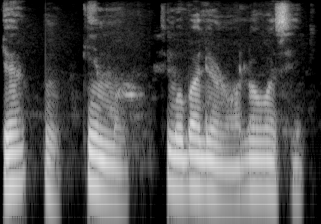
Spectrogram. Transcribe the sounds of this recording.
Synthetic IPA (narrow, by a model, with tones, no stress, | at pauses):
ɛ̃˨˦˨kĩ˦˨mã˨ | ti˨˦mo˧ba˦˨le˧˨ɾ̃ã˨ɔ˧lɔ˦wɔ˦si˧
